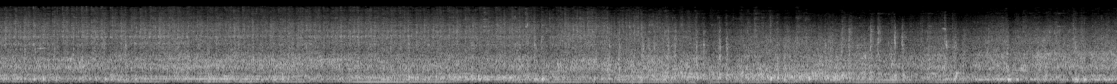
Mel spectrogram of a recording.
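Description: Miniature ride-on railway train running along the track: the wheels rumble on the rails under a low steady engine hum that dies away about two-thirds of the way through, with scattered clicks over the last few seconds.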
